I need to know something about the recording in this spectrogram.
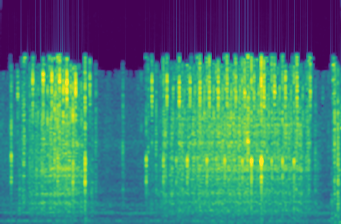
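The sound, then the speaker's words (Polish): An embroidery sewing machine stitching an apron runs steadily with a rapid, even mechanical chatter and a low motor hum, with a few sharper clicks and taps over the continuous whir. “więc teraz szalejemy z tą hafciarką”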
